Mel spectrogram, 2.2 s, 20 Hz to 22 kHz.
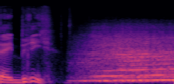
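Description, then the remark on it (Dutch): A man speaks briefly, then a Lamborghini Huracan GT3 race car, driven by a Lamborghini racing driver at the Nationale Autoshow, takes over with a loud, sustained engine roar, holding a steady, slightly rising pitch through to the end. “Hij is coureur bij Lamborghini en hij rijdt in de Huracan GT3.”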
